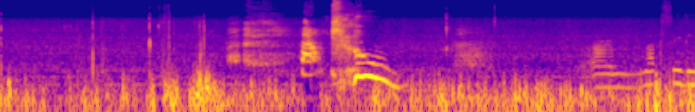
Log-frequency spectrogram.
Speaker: Today I'm actually sneezing right now. So yeah, you can hear me sneeze.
